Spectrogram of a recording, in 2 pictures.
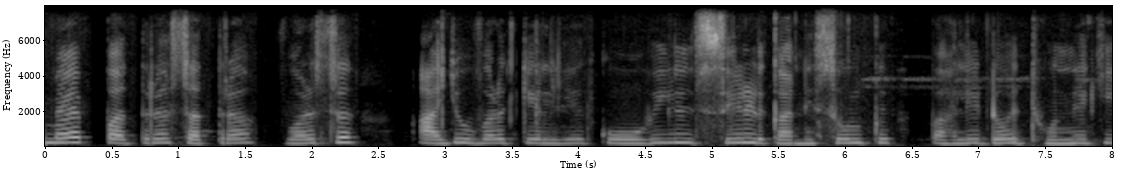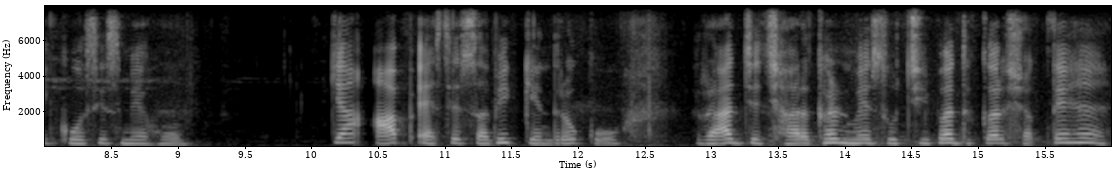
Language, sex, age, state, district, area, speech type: Hindi, female, 18-30, Uttar Pradesh, Sonbhadra, rural, read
